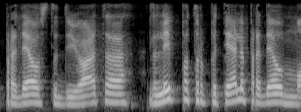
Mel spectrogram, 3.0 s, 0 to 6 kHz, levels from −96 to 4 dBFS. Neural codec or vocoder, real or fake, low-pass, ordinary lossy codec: none; real; 5.4 kHz; AAC, 32 kbps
